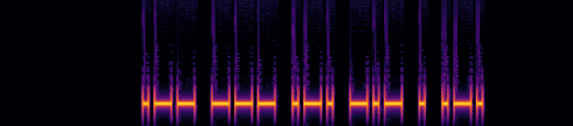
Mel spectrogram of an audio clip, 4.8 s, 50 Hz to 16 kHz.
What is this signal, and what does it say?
Morse code, heard as a keyed tone, about 25 wpm, 700 Hz. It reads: WORKER
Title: Six Letter Words - 25wpm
